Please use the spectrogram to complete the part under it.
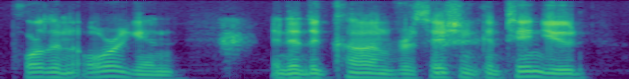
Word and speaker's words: Oregon: Did I say it right, by the way? – Oregon. – Oregon. – Yeah, we actually have a bumper stickers that is spelled Orygun, Oregon. Yeah, for that very reason.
